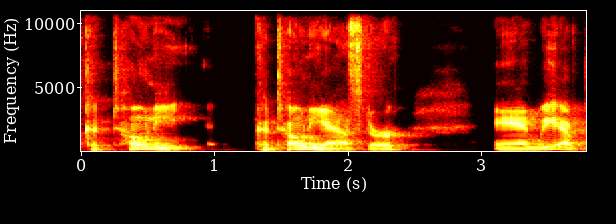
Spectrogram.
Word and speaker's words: cotoneaster: And cotoneaster looks like cotton yaster with one T, like C-O-T-O-N, and then almost Easter, but it's pronounced cotoneaster.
